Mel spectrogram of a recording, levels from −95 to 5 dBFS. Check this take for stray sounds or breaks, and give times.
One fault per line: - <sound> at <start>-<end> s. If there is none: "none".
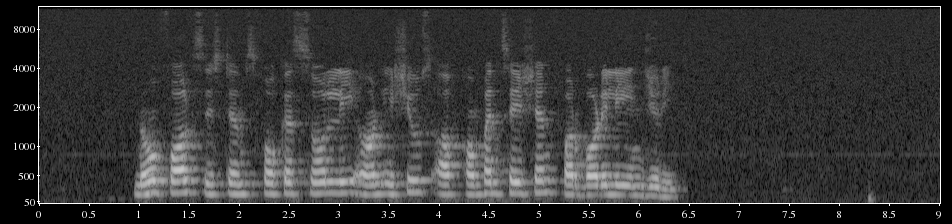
none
